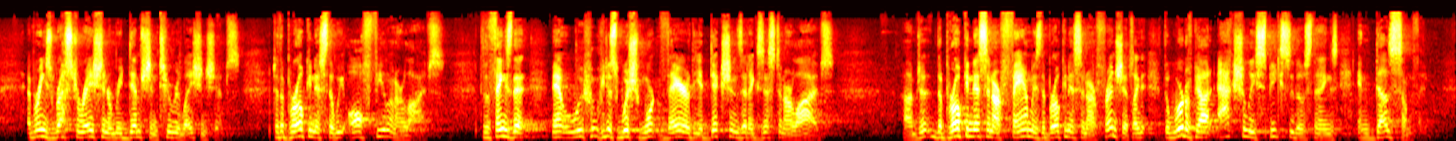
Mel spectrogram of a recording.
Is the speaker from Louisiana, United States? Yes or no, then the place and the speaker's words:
no; Indiana, United States; There's a Christian bookstore growing up in Indiana called Berean Bookstore.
